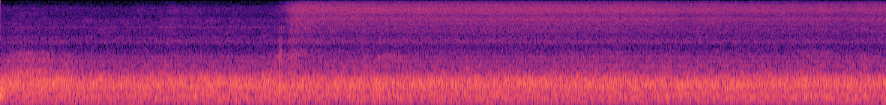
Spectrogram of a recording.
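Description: Ridge gourd and poppy seed curry bubbles steadily in a pan, a continuous soft hiss and faint burble of simmering liquid throughout, with a small clink partway through.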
